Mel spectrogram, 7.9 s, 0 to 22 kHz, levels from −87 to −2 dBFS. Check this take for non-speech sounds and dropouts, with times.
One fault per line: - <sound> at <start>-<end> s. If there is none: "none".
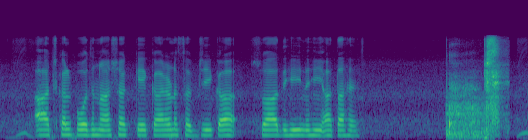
- sneeze at 6.7-7.7 s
